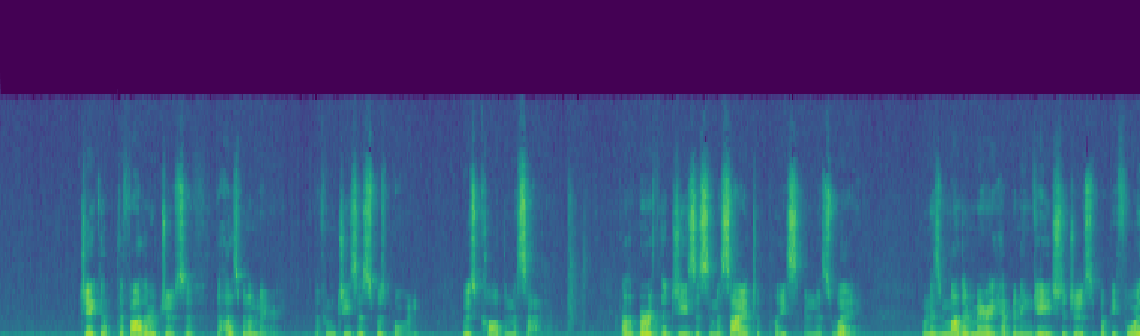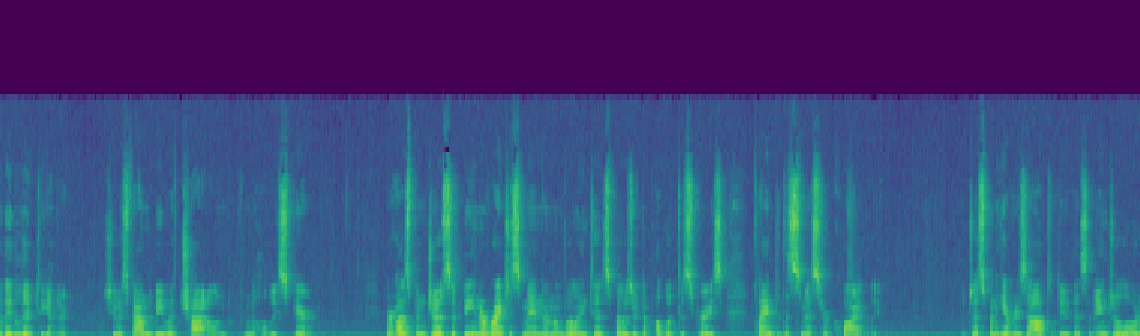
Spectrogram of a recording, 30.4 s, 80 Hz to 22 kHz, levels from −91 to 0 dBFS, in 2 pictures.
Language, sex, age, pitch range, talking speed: English, male, 30-49, 95-125 Hz, 175 wpm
